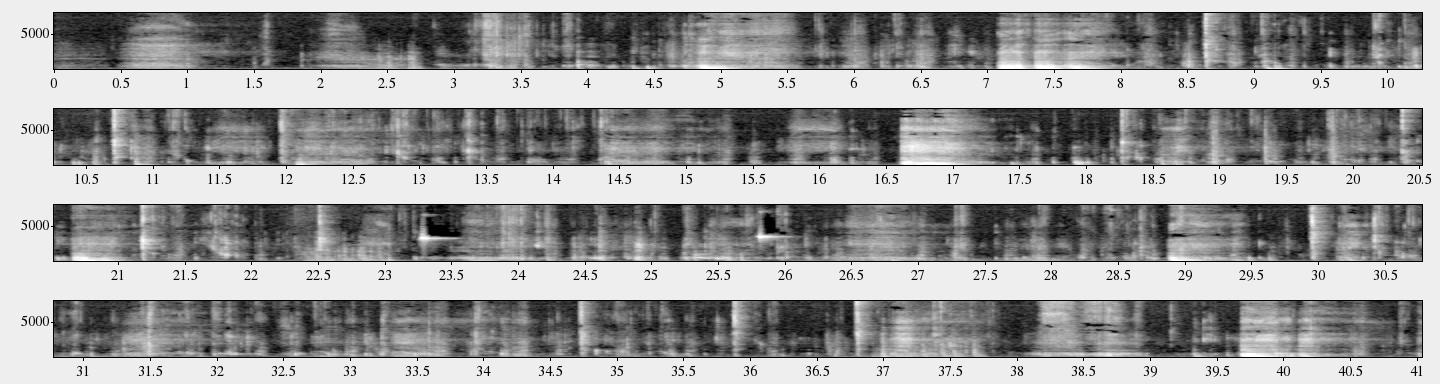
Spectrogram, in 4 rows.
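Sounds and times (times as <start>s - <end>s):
person chewing with wet clicks: 5.6s - 7.0s, 8.0s - 16.5s, 17.3s - 37.9s.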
